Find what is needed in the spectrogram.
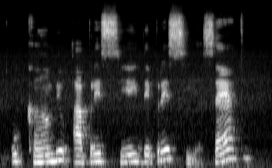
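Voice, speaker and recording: A somewhat breathy woman speaks with ordinary pitch variation. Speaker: university lecturer. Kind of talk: lecture.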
